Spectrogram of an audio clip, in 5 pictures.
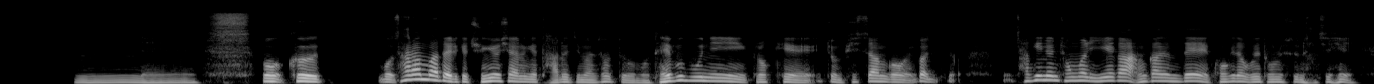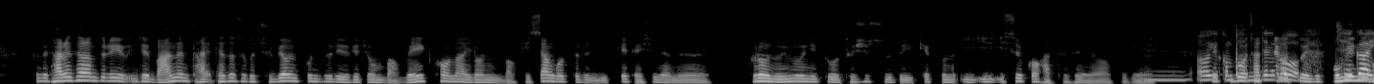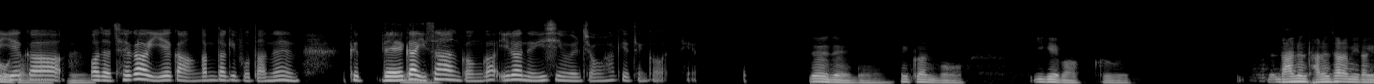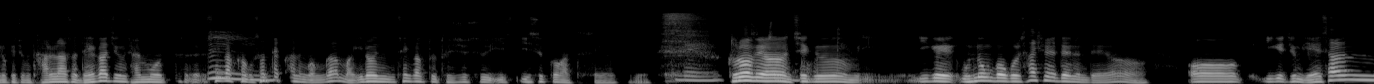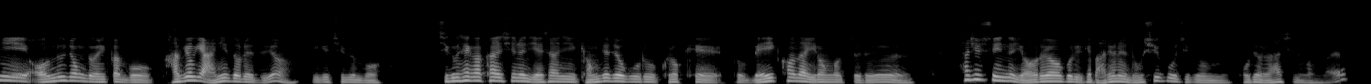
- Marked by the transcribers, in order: teeth sucking; laughing while speaking: "쓰는지"; tapping; other background noise
- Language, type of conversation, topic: Korean, advice, 예산이 한정된 상황에서 어떻게 하면 좋은 선택을 할 수 있을까요?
